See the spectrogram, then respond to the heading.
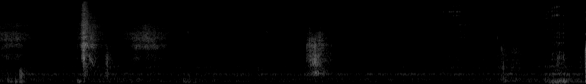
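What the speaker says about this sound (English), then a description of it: "I'm cutting along until I get to the other" Scissors snip through dress shirt fabric along a sleeve, a few quiet separate cuts with soft rustling of cloth between them, close and faint.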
